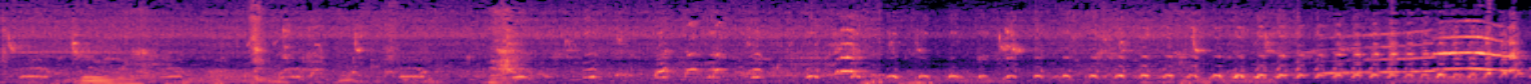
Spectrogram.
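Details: Himalayan snowcocks on alpine pastures and steep rocky cliffs, a long run of rapid, evenly repeated mid-pitched clucking notes that speeds up toward the end, with whistled rising notes mixed in and a steady high background tone.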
